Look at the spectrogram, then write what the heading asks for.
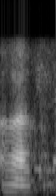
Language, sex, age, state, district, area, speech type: Sindhi, male, 45-60, Delhi, South Delhi, urban, conversation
